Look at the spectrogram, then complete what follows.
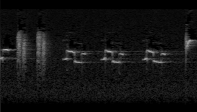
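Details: Quick bursts of scratchy notes from a night-singing Marsh Warbler in Finland, followed by three repeated warbling two-tone phrases and a final bright whistle.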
